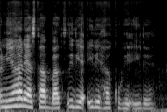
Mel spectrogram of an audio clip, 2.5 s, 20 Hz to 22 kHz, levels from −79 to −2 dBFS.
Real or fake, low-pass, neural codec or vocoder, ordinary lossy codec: fake; none; vocoder, 44.1 kHz, 128 mel bands, Pupu-Vocoder; none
